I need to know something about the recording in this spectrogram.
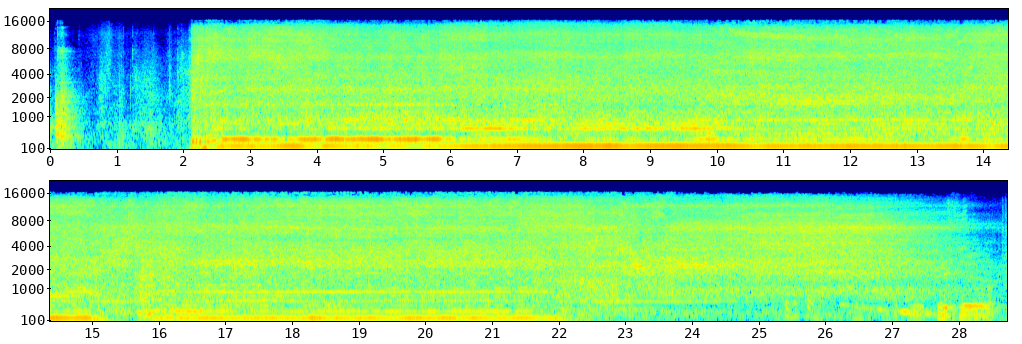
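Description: Mirka electric random orbital sander switched on about two seconds in, running steadily while sanding a hardwood board. Its motor hum drops and comes back up once about halfway, and it winds down a few seconds before the end.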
